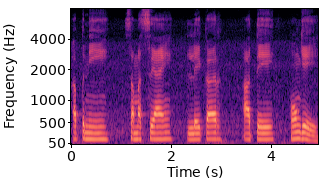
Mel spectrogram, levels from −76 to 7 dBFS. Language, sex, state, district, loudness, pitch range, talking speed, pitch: Hindi, female, Madhya Pradesh, Dhar, -15 LUFS, 130-140 Hz, 60 wpm, 135 Hz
